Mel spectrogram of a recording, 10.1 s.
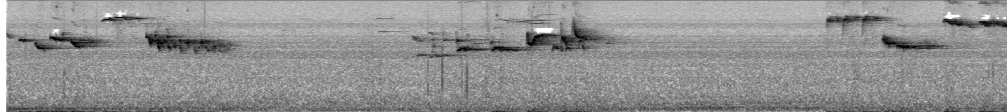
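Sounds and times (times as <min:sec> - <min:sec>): birds chirping: 0:00.1 - 0:06.6, 0:08.1 - 0:10.0
short whistled bird notes: 0:08.3 - 0:10.0.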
